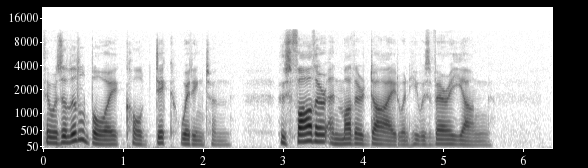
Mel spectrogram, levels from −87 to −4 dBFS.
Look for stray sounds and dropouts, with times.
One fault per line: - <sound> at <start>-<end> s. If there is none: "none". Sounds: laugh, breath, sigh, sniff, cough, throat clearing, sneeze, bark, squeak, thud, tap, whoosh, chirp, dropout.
none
